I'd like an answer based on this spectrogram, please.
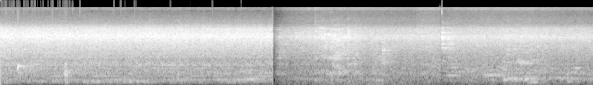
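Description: Steady sizzling hiss of food frying in a pot on a gas stove. The sound drops off abruptly about two and a half seconds in, then carries on quieter with a few light knocks of a spoon stirring.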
